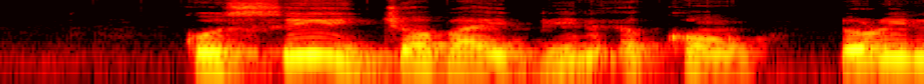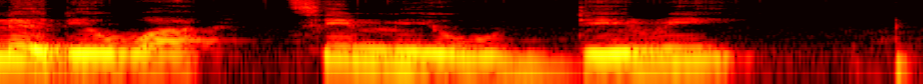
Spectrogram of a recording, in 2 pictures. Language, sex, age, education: Yoruba, female, 30-45, tertiary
